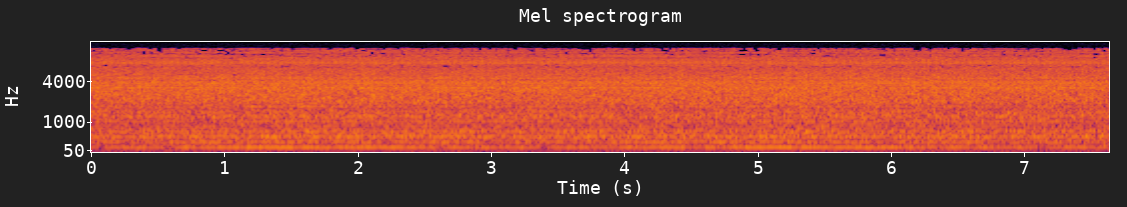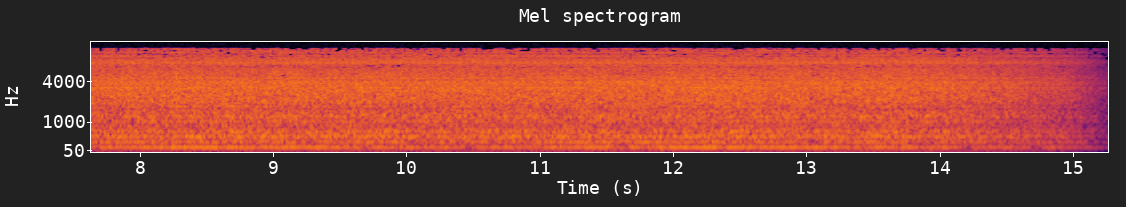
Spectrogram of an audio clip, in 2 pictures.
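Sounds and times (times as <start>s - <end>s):
small household fan running with a buzz: 0.0s - 15.2s.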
